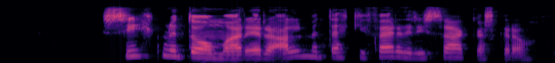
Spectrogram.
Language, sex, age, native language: Icelandic, female, 40-49, Icelandic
